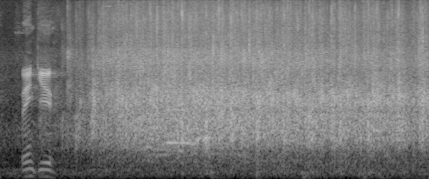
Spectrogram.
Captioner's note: applause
